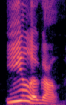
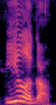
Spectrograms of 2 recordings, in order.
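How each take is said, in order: First: The prefix ends with an L sound. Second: The same.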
